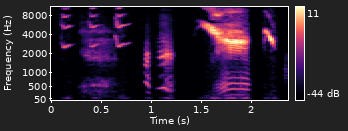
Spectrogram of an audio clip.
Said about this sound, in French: C'est des, des, petits sons euh, que nous a envoyés, justement à Lefto, des sons de la Réunion qu'il a chopé dans son jardin comme ça. C'est les vocalises d'un Martin qu'on entend.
